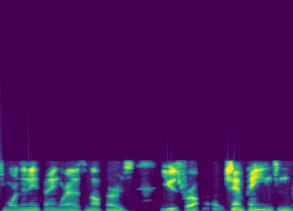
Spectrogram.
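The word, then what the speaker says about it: Melchior: Melchor, I believe it's pronounced. I think it's a hard C on that.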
